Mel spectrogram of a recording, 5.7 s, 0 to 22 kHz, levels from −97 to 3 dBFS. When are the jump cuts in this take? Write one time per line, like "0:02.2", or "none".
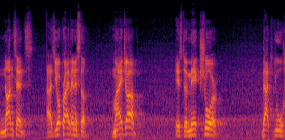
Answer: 0:00.9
